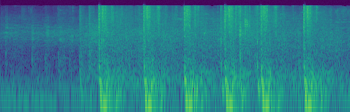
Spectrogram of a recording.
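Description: A rifle fires loud single shots in quick succession.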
